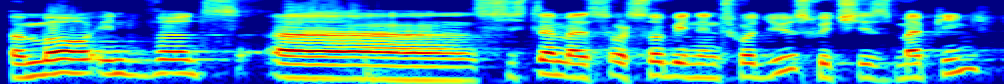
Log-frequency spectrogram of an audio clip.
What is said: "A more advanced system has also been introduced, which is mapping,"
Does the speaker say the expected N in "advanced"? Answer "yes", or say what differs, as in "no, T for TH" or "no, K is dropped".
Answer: no, N is dropped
